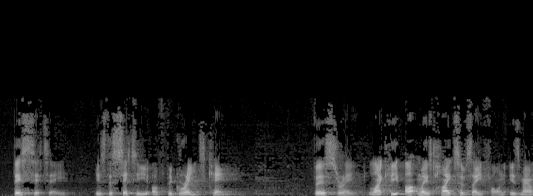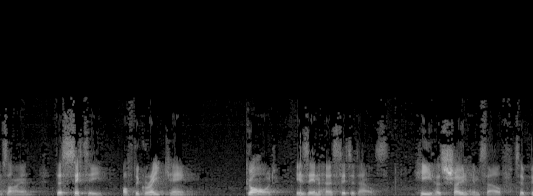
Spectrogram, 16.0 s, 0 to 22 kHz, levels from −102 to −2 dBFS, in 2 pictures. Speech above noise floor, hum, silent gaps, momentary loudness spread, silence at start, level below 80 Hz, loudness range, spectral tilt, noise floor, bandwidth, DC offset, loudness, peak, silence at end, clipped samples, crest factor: 35 dB; none; none; 16 LU; 0.2 s; -76 dBFS; 5 LU; -3.5 dB/octave; -70 dBFS; 11 kHz; under 0.1%; -35 LUFS; -14 dBFS; 0 s; under 0.1%; 22 dB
